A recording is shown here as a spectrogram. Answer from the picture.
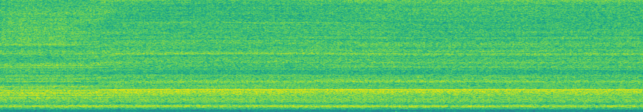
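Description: Handheld embossing heat tool running steadily, its fan noise carrying a constant high whine, as it blows hot air onto a salt, flour and water paste to dry it and make it puff up.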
